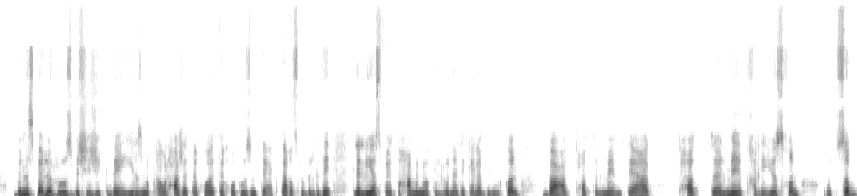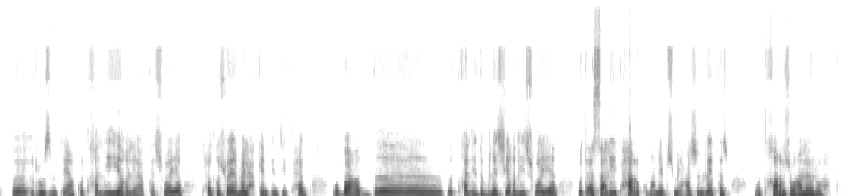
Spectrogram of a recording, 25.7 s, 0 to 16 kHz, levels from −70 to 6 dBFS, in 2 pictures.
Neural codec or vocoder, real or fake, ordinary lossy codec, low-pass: vocoder, 44.1 kHz, 128 mel bands, Pupu-Vocoder; fake; Opus, 16 kbps; 14.4 kHz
